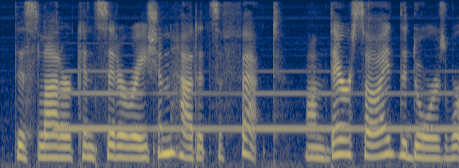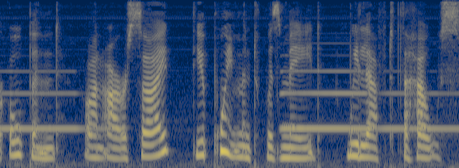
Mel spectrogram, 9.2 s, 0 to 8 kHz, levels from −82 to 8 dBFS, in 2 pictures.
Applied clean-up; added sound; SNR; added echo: none; Wind instrument, woodwind instrument; 12 dB; none.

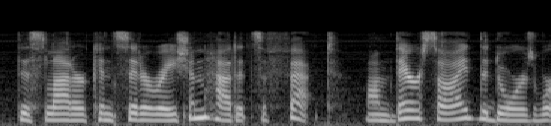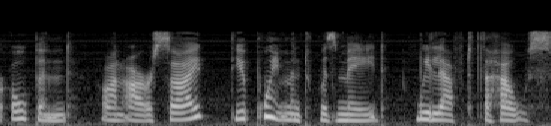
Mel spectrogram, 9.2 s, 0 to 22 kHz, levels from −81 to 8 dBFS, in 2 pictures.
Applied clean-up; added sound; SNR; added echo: none; none; none; none.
